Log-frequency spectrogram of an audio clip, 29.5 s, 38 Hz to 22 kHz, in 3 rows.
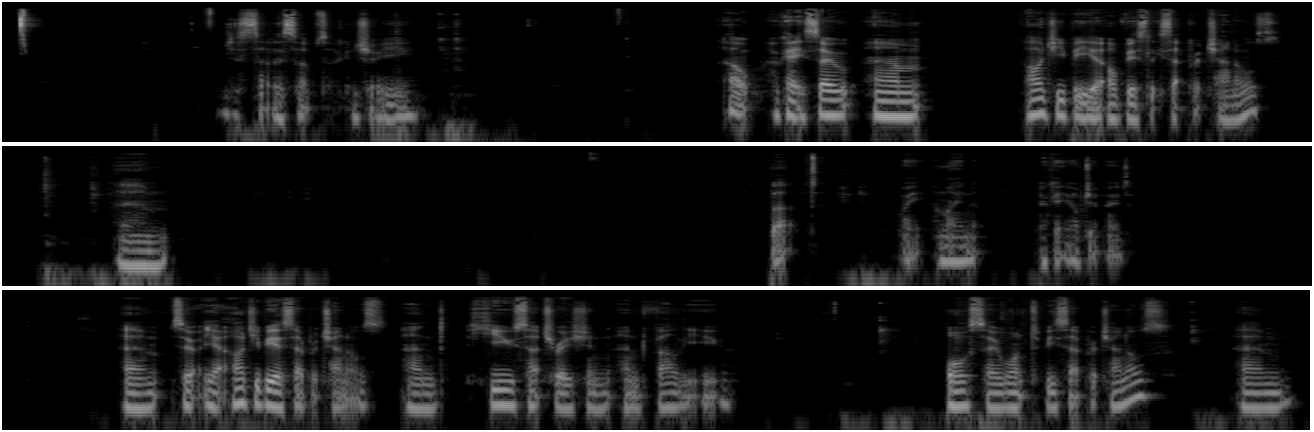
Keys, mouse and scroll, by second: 1.4 v, 5.6 click, 6.8 click, 7.5 click, 8.1-9.1 middle drag, 9.1 click, 9.9 ctrl+shift+click, 10.3 click, 11.3 ctrl+h, 15.9 Tab, 20.9-21.4 scroll down 5, 22.0 click, 25.4 click, 25.9 ctrl+h, 27.0 ctrl+shift+Left, 28.3 ctrl+h.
